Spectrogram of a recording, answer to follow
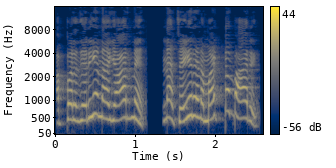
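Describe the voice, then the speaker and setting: Woman voicing a fast, bright-voiced nagging cartoon mom, southern Tamil village accent. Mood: panicked. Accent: southern Tamil Nadu village Tamil. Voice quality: shrill, fast, exclaiming. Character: scolding village mother, loud and quick-tempered. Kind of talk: cartoon voice acting.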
